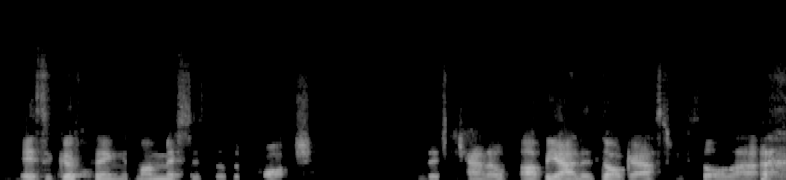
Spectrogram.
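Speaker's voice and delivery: normal talking voice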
